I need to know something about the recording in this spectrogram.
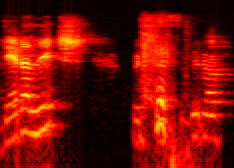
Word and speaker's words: Daedalic: It's Daedalic Entertainment. Daedalic. Okay. See, because I would probably go with the A too much, and I think that's where I would mess up.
